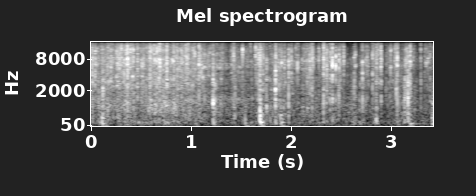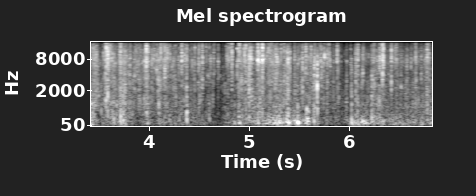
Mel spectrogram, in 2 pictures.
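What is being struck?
Crumpled sheet of aluminium foil.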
